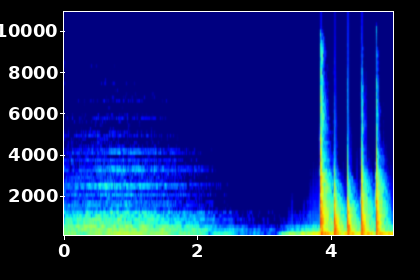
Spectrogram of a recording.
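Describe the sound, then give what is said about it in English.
A fading tonal drone gives way to a low rumble, then five loud, rapid knocks on the front door of an old house at night pound out in quick succession, insistent. “That night, a loud knock on the front door of the old house Jin was boarding in was so persistent that Jin startled awake, even though she was on the second story.”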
